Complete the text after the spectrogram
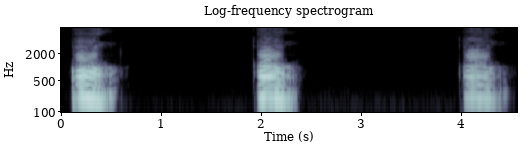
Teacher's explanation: Your lips make a small circle, but the sound is short and light.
